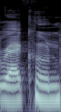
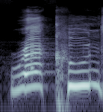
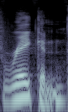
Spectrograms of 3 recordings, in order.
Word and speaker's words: raccoon: David Crockett's classic raccoon skin cap. That's how you pronounce it. Raccoon? You say raccoon skin cap? Raccoon. It's pronounced Rakin. That's also acceptable. Those are both great, and let's stop trying to come up with what else it could yeah.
